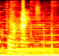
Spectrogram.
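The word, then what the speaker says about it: fortnight: Y sería Fortnite, ¿vale? ¿Cómo se pronuncia? Casi igual que el videojuego. ¿Vale? – Es que va a decir, es como el juego. – Sí, pero tiene una T, realmente.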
